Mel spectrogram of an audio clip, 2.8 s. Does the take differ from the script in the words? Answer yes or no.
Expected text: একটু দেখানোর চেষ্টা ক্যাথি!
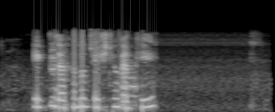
no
